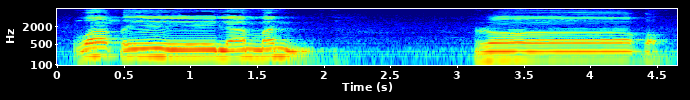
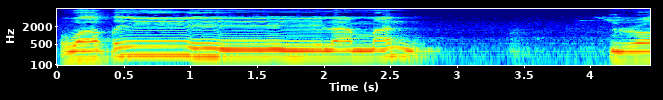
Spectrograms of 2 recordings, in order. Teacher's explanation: মাঝখানে শুধুমাত্র আমার আওয়াজটাকে আমি একটু স্টপ করছি 1 থেকে 2 সেকেন্ডের মতো, কিন্তু আমার শ্বাস ঠিকই ছিল, আমার নিঃশ্বাস ঠিকই ছিল। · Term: সাক্তা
